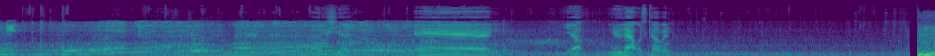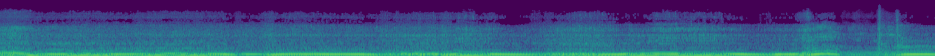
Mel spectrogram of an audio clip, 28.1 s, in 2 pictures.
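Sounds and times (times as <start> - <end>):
car engine revving: 0.0 - 7.6, 13.8 - 28.0
sharp crack: 27.2 - 27.6.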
